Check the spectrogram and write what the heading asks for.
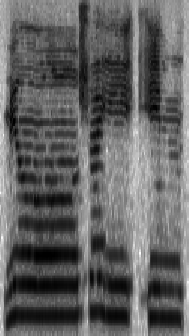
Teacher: min kita baca dengan sembunyi samar-samar.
